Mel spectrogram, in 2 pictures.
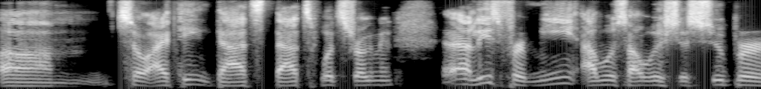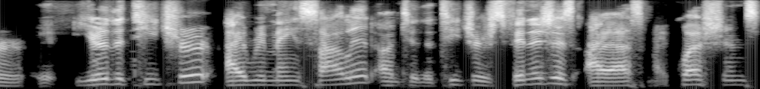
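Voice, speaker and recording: A man with a Spanish accent talks in a bright, sharp tone at a fairly high pitch, the sound dry and close with no echo over a quiet background. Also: ordinary pitch variation, moderate pace. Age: 30s. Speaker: entrepreneur and life coach. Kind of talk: interview. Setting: video call. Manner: halting.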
